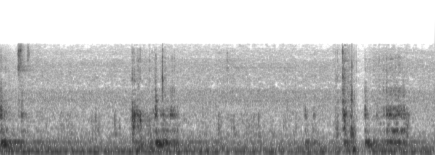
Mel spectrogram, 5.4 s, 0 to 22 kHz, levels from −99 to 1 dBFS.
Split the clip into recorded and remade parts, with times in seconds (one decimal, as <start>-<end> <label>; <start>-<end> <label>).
0.0-2.9 recorded; 2.9-3.7 remade; 3.7-5.4 recorded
